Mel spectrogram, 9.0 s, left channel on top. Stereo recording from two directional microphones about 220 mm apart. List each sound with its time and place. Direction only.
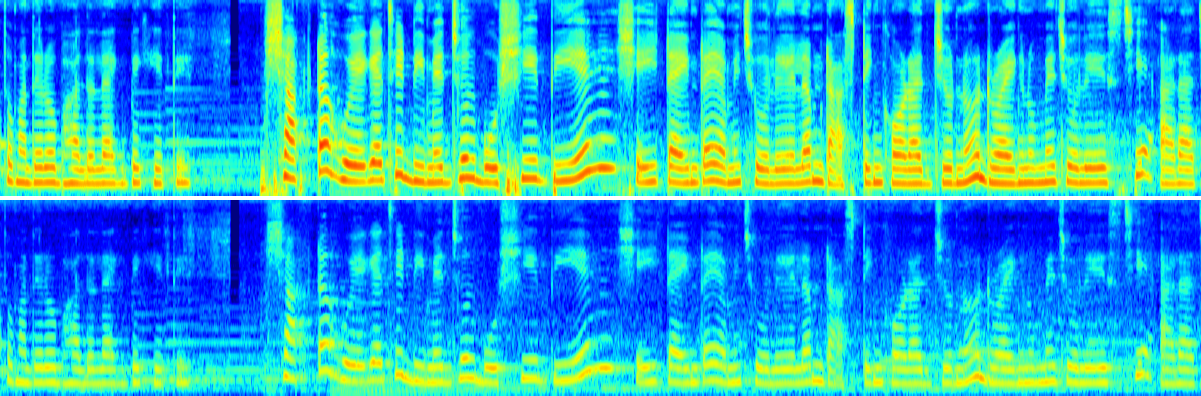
0.0 s a woman's voice: 40° left (ahead or behind)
